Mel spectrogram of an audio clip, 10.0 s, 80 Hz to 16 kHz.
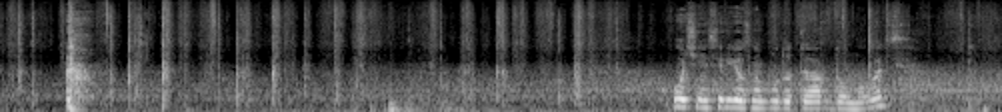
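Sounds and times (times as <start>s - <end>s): cards being shuffled: 0.0s - 6.4s, 7.7s - 10.0s.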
